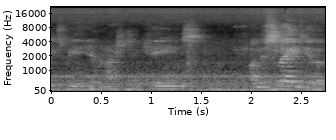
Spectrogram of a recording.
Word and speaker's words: Ashton Keynes: from Gloucester, lovely to be here in Ashton Keynes.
